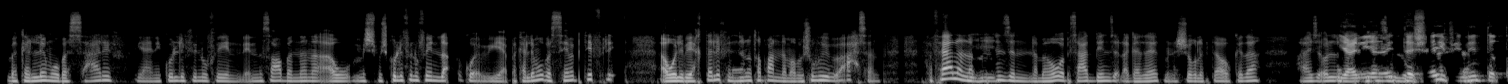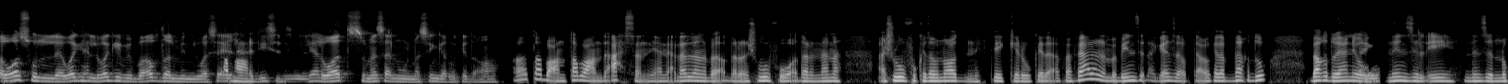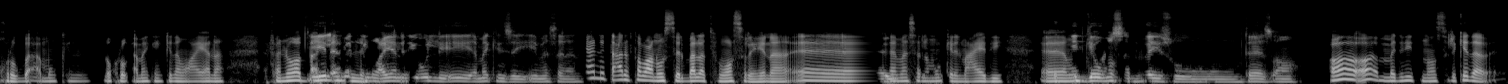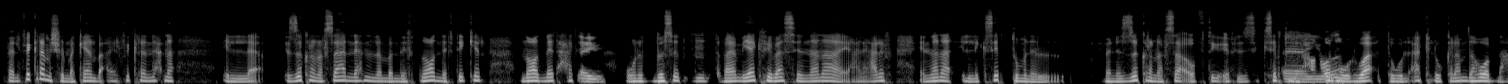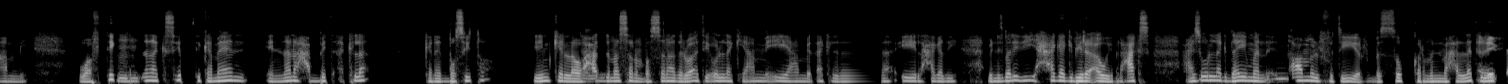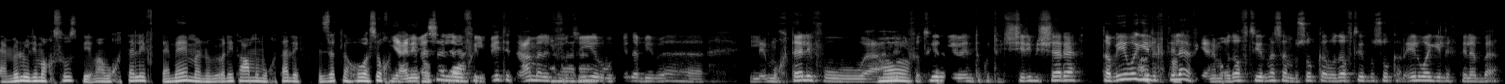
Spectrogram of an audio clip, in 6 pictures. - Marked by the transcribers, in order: mechanical hum; distorted speech; static; tapping
- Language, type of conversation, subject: Arabic, podcast, إيه الذكرى اللي من طفولتك ولسه مأثرة فيك، وإيه اللي حصل فيها؟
